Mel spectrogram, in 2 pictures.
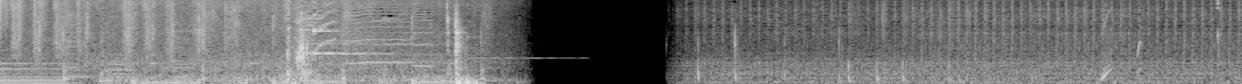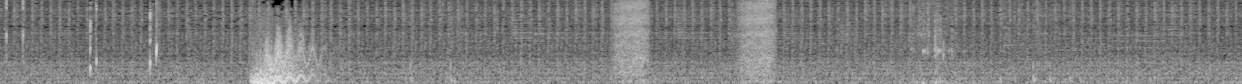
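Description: Light, cheerful game music plays.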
